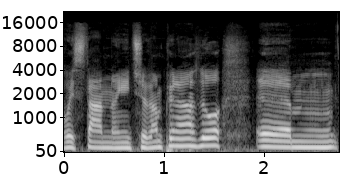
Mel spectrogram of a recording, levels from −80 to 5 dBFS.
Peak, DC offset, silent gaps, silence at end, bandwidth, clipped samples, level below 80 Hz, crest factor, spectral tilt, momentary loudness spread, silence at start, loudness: 0 dBFS; under 0.1%; none; 0 s; 14.5 kHz; under 0.1%; -38 dBFS; 12 dB; -6 dB/octave; 3 LU; 0 s; -14 LUFS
